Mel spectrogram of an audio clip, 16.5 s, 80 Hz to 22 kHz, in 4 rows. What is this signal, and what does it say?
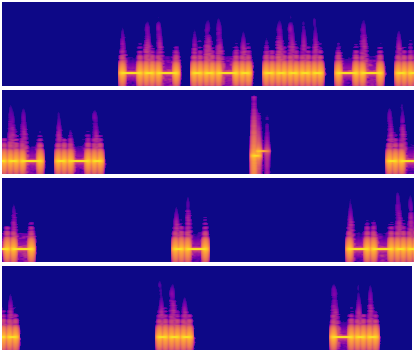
Morse code, heard as a keyed tone, about 21 wpm, spaced as for 9 wpm, 700 Hz. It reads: KF5MVR WA7SD
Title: USA Call Signs - 6 Characters - 8x Character Spacing - 20wpm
